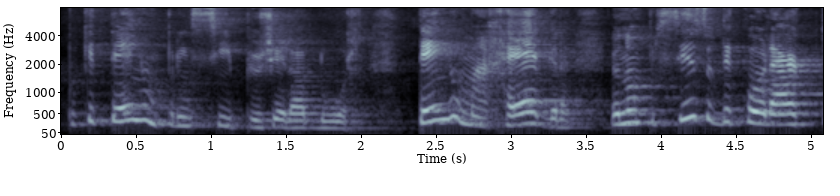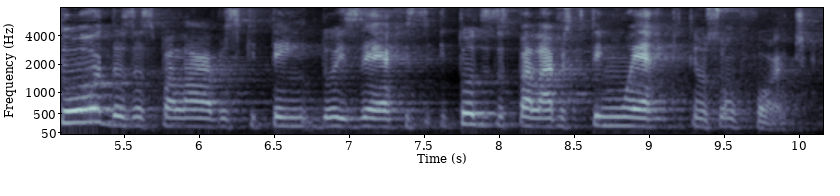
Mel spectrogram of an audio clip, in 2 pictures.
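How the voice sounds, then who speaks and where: A woman's voice: mid-range voice, lively intonation, normal speed, dark tone. A woman teacher explaining spelling rules, asking questions and often checking that her listeners follow. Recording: echoey room.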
